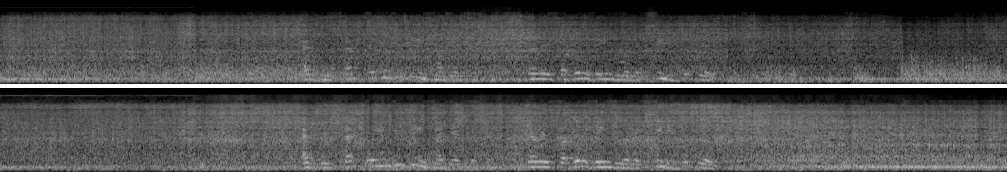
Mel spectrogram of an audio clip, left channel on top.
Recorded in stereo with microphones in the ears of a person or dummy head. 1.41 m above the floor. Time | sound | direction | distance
3.0 | a woman speaking | 40° right (ahead or behind) | 4.5 m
